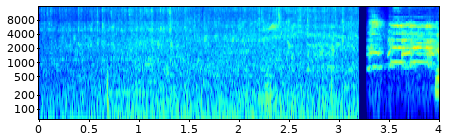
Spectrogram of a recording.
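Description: Chickens clucking faintly over a steady low rumble, cut off abruptly near the end.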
